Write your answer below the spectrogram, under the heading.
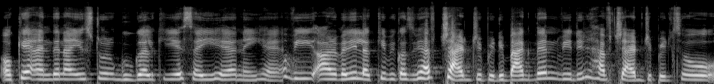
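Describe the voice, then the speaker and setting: Speaking with a Marathi accent, a woman talks very fast with hardly any pauses. Her pitch is fairly high and her intonation fairly even. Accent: Indian English, Marathi. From India, Marathi-speaking (Maharashtra). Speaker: cabin crew vlogger. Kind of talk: casual vlog tutorial, Hindi-English mix. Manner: casual, with fillers.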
